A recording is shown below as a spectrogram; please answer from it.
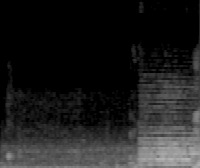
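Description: A single loud, steady horn-like toot lasting under a second, starting about a second and a half in.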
